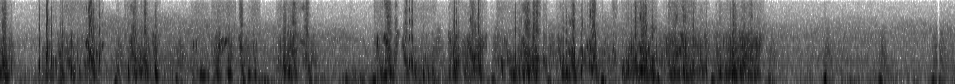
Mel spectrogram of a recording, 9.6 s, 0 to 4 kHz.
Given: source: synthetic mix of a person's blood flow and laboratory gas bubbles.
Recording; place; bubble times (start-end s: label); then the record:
Doppler ultrasound of blood flow; subclavian vein
0.00-0.15 s: bubbles
0.36-1.04 s: bubbles
1.15-1.61 s: bubbles
1.90-2.60 s: bubbles
2.76-3.12 s: bubbles
3.73-4.38 s: bubbles
4.48-4.87 s: bubbles
4.96-5.49 s: bubbles
5.56-6.03 s: bubbles
6.12-7.10 s: bubbles
7.15-7.64 s: bubbles
From the record:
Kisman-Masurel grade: 333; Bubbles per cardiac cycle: rolling drumbeat, 9 or more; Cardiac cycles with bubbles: 50 to 99%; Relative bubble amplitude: loud (0.450 to 0.775); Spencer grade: 3 (all of the cardiac periods contain showers or single bubble signals, but not dominating or overriding the cardiac motion signals); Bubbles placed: anywhere in the cardiac cycle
